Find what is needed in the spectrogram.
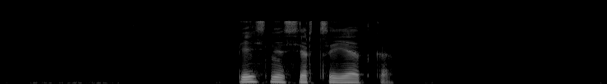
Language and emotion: Russian, neutral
